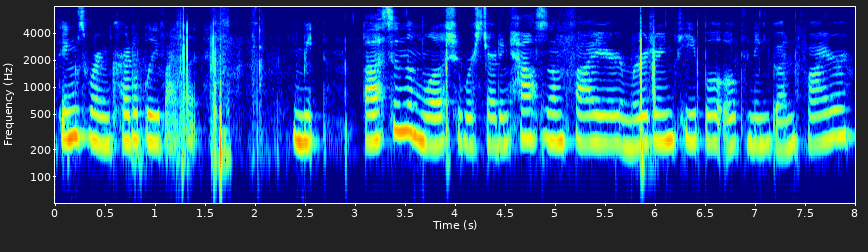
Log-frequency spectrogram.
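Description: A woman's voice: a little high, flat delivery, moderate pace, background noise, natural voice. A woman voicing a young male immigrant miner, in an earnest first-person school history narration read plainly aloud.

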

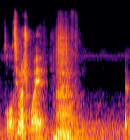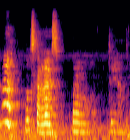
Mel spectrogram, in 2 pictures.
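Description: A woman's voice: high-pitched, sing-song, measured pace, noisy background. A young woman chatting casually as she paints at home, jokey and a little self-deprecating. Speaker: art vlogger. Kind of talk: casual chat while painting. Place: home kitchen with a running dishwasher. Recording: echoey room, mic a bit far off.

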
